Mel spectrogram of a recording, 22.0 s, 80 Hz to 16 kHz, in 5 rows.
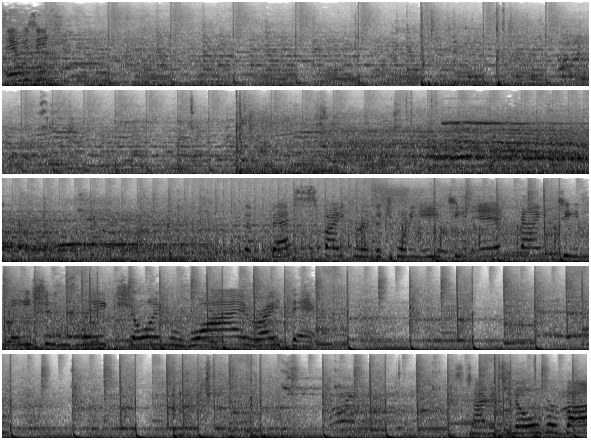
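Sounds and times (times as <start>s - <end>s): players shouting: 4.1s - 11.5s, 20.0s - 22.0s.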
